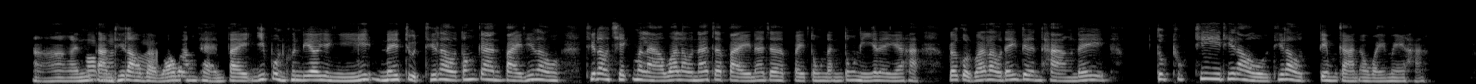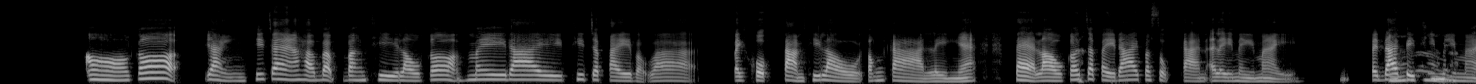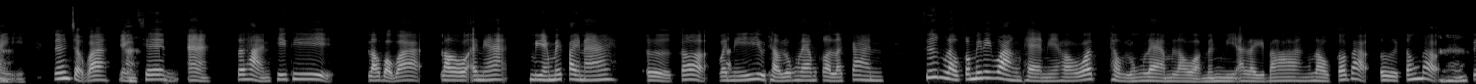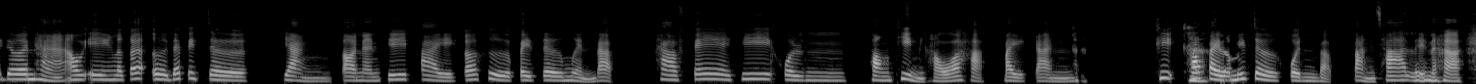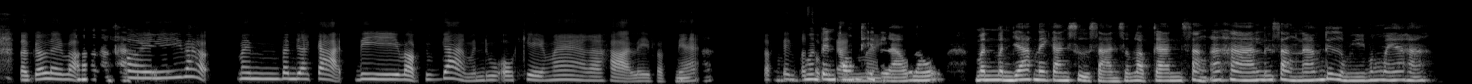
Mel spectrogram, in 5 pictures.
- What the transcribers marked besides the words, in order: laughing while speaking: "ต่างชาติเลยนะคะ"; unintelligible speech
- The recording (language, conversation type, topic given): Thai, podcast, คุณควรเริ่มวางแผนทริปเที่ยวคนเดียวยังไงก่อนออกเดินทางจริง?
